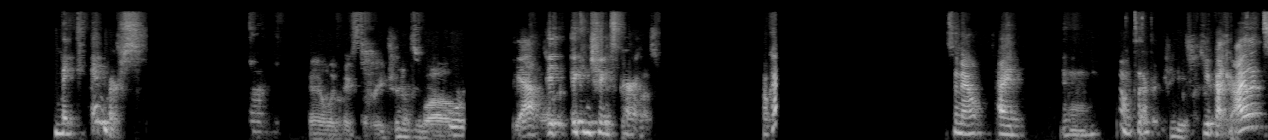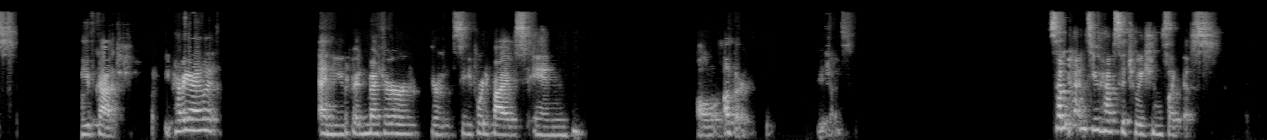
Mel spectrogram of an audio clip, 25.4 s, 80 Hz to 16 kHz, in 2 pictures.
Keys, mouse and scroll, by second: 7.7-8.2 drag, 8.5-9.6 scroll up 1, 9.4 click, 9.6-10.9 scroll down 1, 10.9-11.3 scroll down 1, 11.2 click, 12.4 click, 12.6 click, 14.4 click, 14.6 click, 19.4 click, 21.5 click, 22.5 click, 22.7 scroll up 1, 23.6-24.0 drag.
